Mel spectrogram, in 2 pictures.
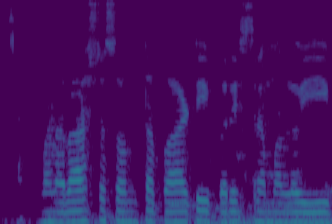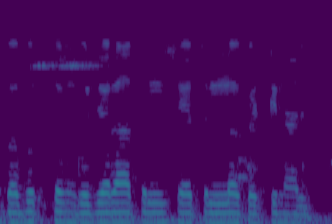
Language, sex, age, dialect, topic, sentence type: Telugu, female, 18-24, Southern, agriculture, statement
